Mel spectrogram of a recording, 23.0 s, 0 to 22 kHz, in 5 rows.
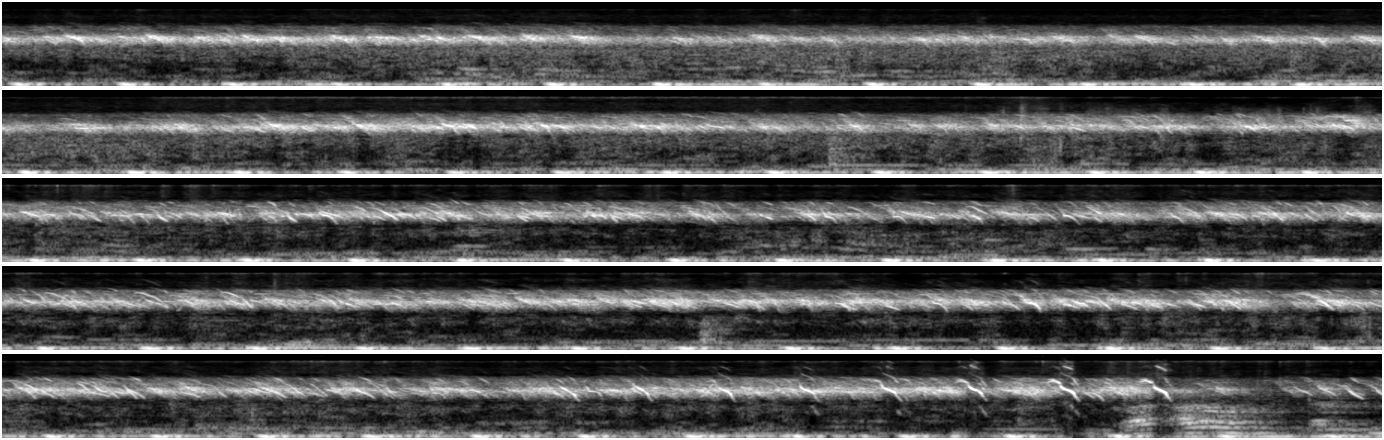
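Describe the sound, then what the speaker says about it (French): About a thousand young chicks peep together in a poultry house, a loud, continuous high chorus of shrill calls filling the whole stretch, with a low hum underneath. "Nous avons au total 1060 poussins."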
